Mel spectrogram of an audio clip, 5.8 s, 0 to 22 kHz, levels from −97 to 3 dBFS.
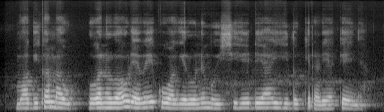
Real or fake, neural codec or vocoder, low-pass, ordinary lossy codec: fake; codec, 44.1 kHz, 7.8 kbps, DAC; none; none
